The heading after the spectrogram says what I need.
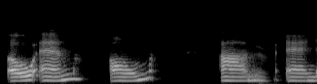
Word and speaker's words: Om: most simple exercises um is literally chanting one syllable and it's om om um and it's pronounced Au M like om like om but don't get too um too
